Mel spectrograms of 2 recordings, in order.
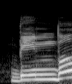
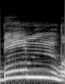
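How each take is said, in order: First: Said in the usual way. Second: বিম্ব drawn out high, "bimmm-bo"; stretched clear b. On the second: Shown as a demonstration. Teacher demonstrating the kept b, high stretched বিম্ব. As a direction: lift and lengthen বিম্ব before sounding the b. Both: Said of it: "এভাবে উচ্চারণ".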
